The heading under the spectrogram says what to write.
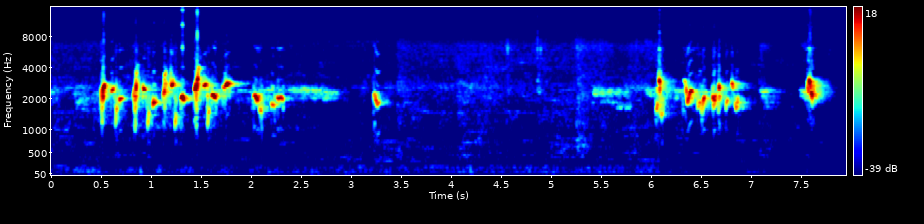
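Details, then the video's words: Yellow-vented bulbul, called trucukan in Indonesian, singing loud rough gacor song used as a lure to provoke other bulbuls; bursts of bubbly, warbled notes in two clusters separated by a quiet gap, low hum beneath. "pancingan trucukan gacor kasar"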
